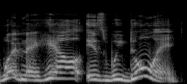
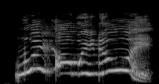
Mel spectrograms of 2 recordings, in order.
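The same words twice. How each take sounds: First: Said in the usual way. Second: Shouted high and slow, cracking with disbelief; exasperated cry. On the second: Real, not acted. Vlogger crying out at her audience in a high, slow, exasperated shout. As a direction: wail it out at the absurdity. Exasperated rant about money.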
